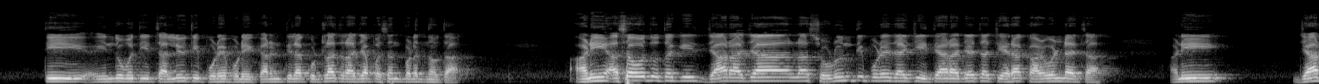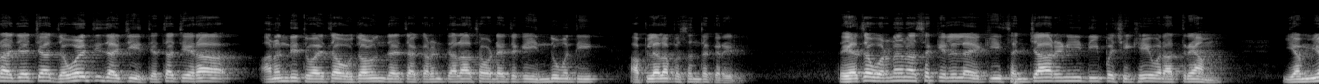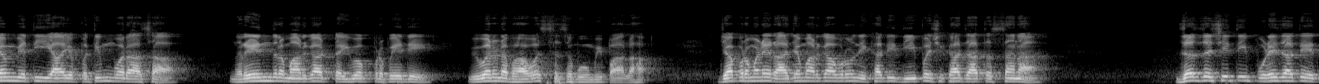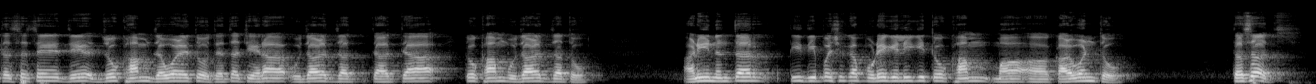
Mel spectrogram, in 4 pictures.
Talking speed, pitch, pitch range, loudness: 125 wpm, 145 Hz, 130-160 Hz, -17 LUFS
